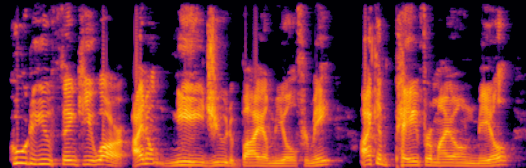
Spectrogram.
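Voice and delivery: high, loud mock outrage from the lady; indignant yell at the stranger who paid; retold angry shout. Angry lady yelling at the man who paid for her meal, loud and high.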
